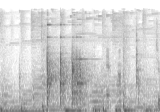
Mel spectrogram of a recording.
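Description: White ceramic bowls and plates clinking as they are shifted around on a stone countertop, with a cluster of sharp clinks about half a second to a second in. Background music plays throughout.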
